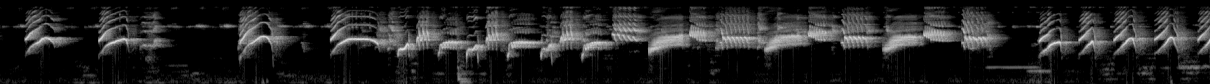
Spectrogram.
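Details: Asian pied myna song in a rich, varied style, used to coax other mynas into singing: loud strings of rising whistled notes with harmonics, then a dense run of chattering, buzzy phrases, and rising whistles again near the end.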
